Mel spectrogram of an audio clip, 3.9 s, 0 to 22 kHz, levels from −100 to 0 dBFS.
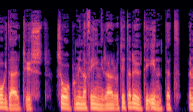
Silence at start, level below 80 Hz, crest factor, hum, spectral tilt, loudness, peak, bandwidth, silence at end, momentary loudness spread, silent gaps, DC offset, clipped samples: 0 s; -44 dBFS; 16 dB; none; -6 dB/octave; -18 LUFS; -2 dBFS; 16.5 kHz; 0 s; 9 LU; none; under 0.1%; under 0.1%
